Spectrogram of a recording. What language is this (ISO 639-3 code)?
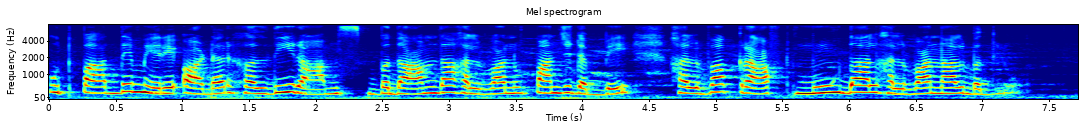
pan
